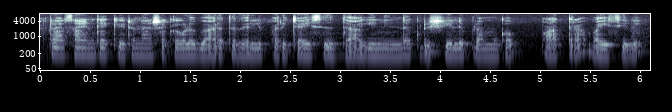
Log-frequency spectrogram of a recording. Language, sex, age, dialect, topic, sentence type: Kannada, female, 18-24, Central, agriculture, statement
